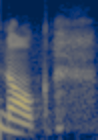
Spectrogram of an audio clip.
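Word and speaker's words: knock: है साइलेंट होता है नॉक लिखा हुआ होता है के शुरू में होता है के एन ओ सी के नॉक बट के साइलेंट होता है और पढ़ा क्या जाता है नॉक प्रोनंसिएशन होता है नॉक अब देखिए जो एक्स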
